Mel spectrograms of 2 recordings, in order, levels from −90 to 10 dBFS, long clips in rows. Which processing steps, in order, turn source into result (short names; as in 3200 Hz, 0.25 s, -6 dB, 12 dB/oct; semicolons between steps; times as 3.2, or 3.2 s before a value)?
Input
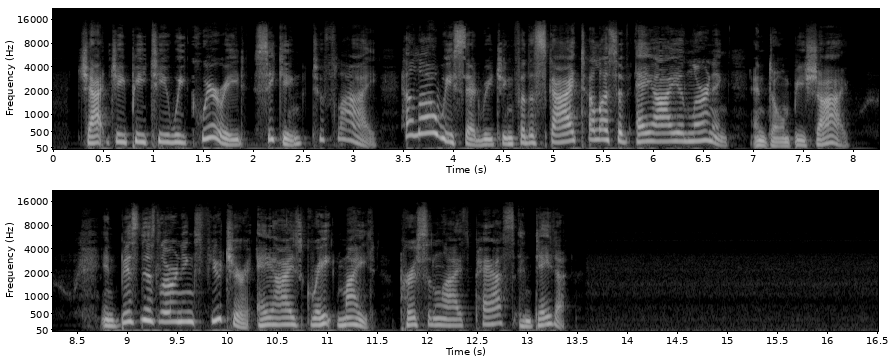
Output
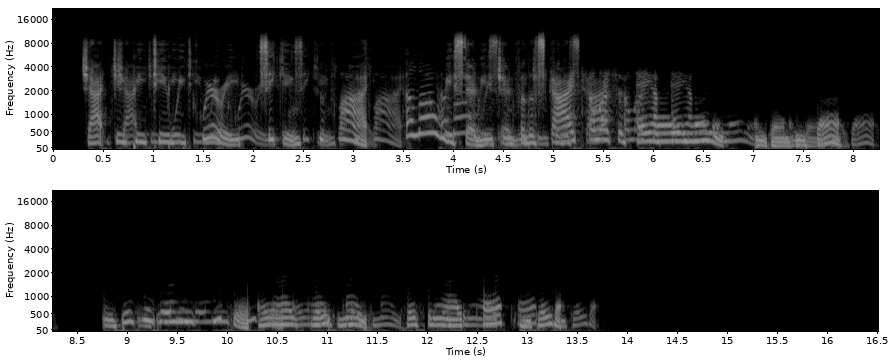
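elliptic low-pass 8400 Hz, stop band 40 dB, from 4.91 s 3400 Hz, from 6.03 s 740 Hz; level quantiser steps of 18 dB; echo 0.348 s -7 dB; three-band expander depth 100%; gain -2.5 dB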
